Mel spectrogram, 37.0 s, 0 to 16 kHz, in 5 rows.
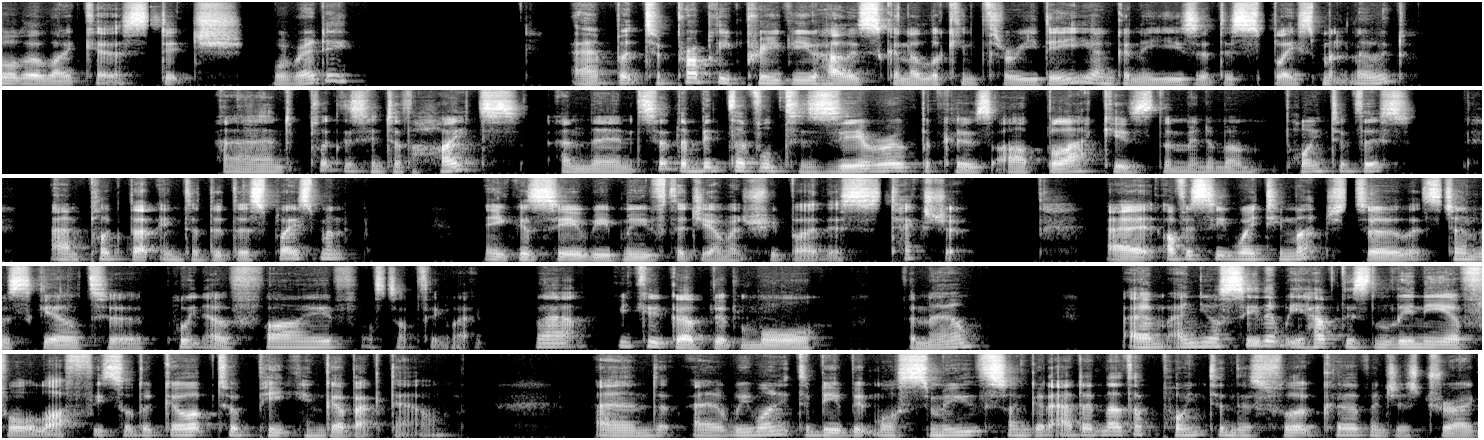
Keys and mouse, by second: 3.4 shift+middle drag, 5.7 click, 6.5 shift+a, 9.0 click, 11.0 click, 14.8 click, 17.1 click, 18.7 click, 20.5-22.2 drag, 23.0-25.1 middle drag, 25.1 click, 27.5 middle click, 27.9 drag, 28.1 middle drag, 34.6-36.6 drag.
